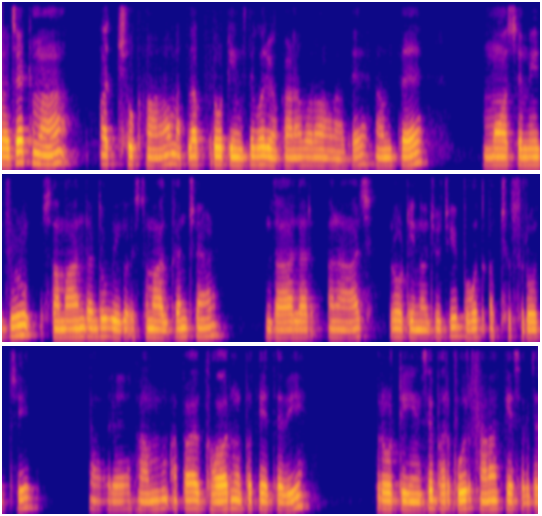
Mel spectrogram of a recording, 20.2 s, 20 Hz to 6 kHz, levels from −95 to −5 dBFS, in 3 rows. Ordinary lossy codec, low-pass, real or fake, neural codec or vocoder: none; 5.4 kHz; real; none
